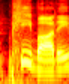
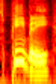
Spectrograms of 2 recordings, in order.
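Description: First: Peabody as PEE-BAH-dee, full second syllable; mispronounced Peabody. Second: Peabody as PEE-buh-dee, middle vowel swallowed; correct local Peabody. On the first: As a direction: say "Peabody" spelled out, like pea plus body. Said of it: "most people would say Peabody". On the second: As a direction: squash "Peabody" into PEE-b'dee, stress up front. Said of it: "correct pronunciation is Peabody". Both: Shown as a demonstration.

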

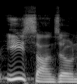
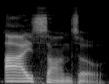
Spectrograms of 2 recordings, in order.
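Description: First: "Isonzo" said as ee-SON-zo; ee-sound pronunciation. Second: "Isonzo" said as eye-SON-zo; eye-sound pronunciation. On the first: Host relaying listener's correction of "Isonzo", said ee-SON-zo. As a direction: begin "Isonzo" with a long EE. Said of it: "This lady said it's". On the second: Host showing the rejected "Isonzo", said eye-SON-zo. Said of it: "not Isonzo". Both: Shown as a demonstration.

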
